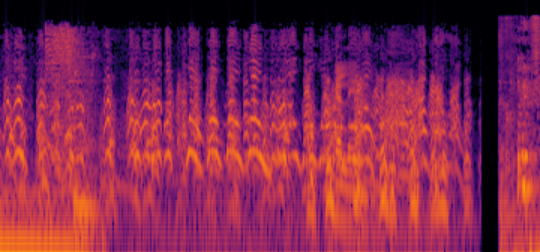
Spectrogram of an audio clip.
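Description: Several dogs bark and yip in a rapid, overlapping stream, loud, continuing almost nonstop for several seconds before a brief pause and one last burst.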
